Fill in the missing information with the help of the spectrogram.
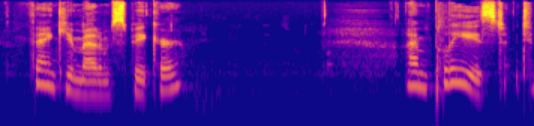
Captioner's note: speaking French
